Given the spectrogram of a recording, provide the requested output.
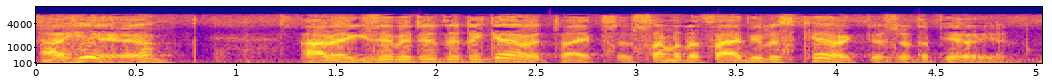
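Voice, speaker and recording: An actor playing a measured, explanatory museum curator in a 1970s radio drama. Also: male voice, medium pitch, expressive, lightly acted. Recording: dull lo-fi radio broadcast with faint hiss.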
